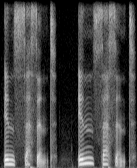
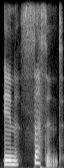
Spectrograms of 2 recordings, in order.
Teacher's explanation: The stress is on the second syllable, cess.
